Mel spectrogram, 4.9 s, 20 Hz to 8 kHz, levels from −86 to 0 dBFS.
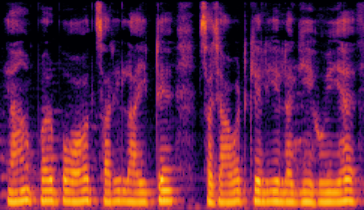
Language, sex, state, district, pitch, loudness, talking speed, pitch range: Hindi, male, Jharkhand, Deoghar, 140 Hz, -15 LUFS, 135 wpm, 135-150 Hz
